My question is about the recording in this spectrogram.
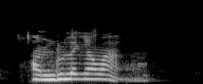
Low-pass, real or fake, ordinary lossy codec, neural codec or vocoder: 5.4 kHz; real; MP3, 32 kbps; none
